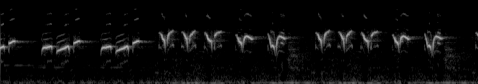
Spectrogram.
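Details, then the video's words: A Chinese hwamei sings loud, clear whistled phrases, first rising slurred notes in quick pairs, then a rapid run of bright, swooping notes repeated several times a second. "تغريد طائر الخوامي Chinese Hwamei"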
